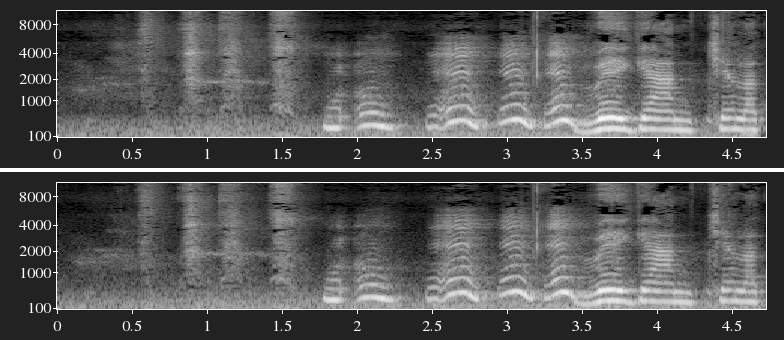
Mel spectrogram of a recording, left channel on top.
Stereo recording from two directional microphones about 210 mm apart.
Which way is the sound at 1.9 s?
20° right (ahead or behind).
